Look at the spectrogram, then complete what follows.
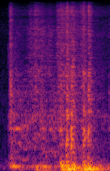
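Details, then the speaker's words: Project truck with a straight pipe, newly rewired, with spark and the check engine light on. No fuel pump is heard. It cranks, catches with loud pops, then dies; it fires on spark but has a fuel delivery problem, suspected fuel pump. "We got no fuel pump. We don't hear a fuel pump or nothing."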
